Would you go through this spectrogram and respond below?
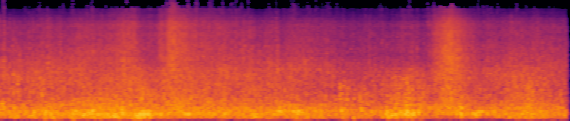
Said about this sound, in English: composed this piece from recordings he made of waves hitting the shoreline and swirling in the rocks along the coast near Rovinj, Croatia.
